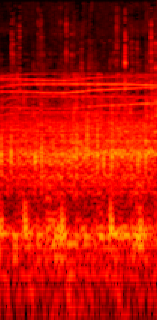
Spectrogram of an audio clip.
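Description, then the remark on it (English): Underwater aquatic invertebrates living at the bottom of murky undergrowth, such as water beetles and water scorpions, chirring and ticking in a dense, continuous chorus, with a steady high-pitched whine, scattered clicks and low pulsing bursts repeating roughly every half second. “The songs of these creatures are registering their acoustic presence to the world.”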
